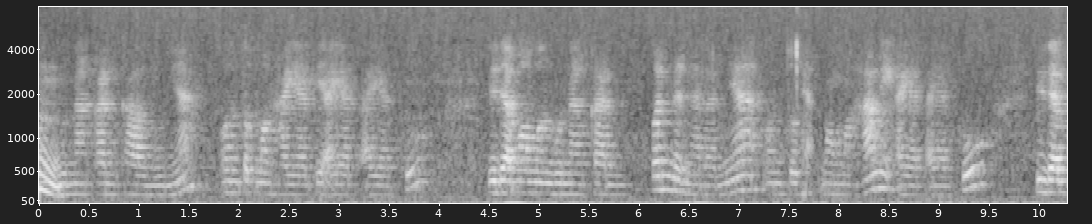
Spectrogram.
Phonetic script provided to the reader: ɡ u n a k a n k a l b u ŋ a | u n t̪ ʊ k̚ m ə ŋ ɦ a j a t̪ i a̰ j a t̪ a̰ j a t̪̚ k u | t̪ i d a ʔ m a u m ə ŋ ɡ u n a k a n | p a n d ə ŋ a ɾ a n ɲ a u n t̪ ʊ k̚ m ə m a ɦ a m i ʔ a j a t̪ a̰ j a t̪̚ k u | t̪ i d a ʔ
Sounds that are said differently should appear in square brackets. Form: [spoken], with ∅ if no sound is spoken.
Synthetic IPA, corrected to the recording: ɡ u n a k a n k a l b u [ɲ] a | u n t̪ ʊ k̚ m ə ŋ ɦ a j a t̪ i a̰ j a t̪ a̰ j a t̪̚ k u | t̪ i d a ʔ m a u m ə ŋ ɡ u n a k a n | p [ə] n d ə ŋ a ɾ a n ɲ a u n t̪ ʊ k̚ m ə m a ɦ a m i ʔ a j a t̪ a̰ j a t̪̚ k u | t̪ i d a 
